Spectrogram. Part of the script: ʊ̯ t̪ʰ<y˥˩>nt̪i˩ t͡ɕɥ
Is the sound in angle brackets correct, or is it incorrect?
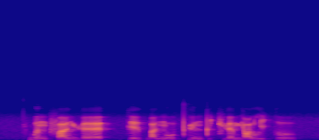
correct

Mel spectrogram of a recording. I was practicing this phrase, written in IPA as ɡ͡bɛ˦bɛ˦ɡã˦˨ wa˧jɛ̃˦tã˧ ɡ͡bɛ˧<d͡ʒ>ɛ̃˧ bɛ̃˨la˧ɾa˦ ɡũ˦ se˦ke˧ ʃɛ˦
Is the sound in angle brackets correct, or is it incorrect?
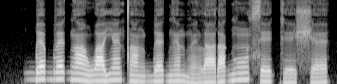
incorrect: ɡ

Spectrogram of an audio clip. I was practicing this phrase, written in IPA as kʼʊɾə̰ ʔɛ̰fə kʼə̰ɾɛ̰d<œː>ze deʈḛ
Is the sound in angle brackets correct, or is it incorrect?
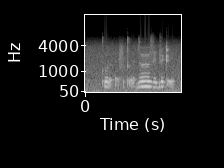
correct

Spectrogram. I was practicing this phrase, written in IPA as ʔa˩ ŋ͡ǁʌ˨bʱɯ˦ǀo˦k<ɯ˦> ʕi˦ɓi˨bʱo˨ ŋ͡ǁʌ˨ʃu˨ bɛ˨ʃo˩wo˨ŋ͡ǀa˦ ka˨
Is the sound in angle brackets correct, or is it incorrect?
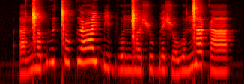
correct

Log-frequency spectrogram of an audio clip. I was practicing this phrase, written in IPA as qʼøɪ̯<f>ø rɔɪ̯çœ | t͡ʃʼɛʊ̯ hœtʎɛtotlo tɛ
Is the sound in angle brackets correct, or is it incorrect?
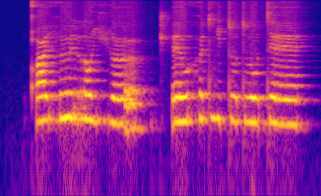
incorrect: h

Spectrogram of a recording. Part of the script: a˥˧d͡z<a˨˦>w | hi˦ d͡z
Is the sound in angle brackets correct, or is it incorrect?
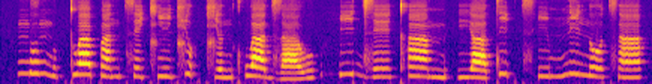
correct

